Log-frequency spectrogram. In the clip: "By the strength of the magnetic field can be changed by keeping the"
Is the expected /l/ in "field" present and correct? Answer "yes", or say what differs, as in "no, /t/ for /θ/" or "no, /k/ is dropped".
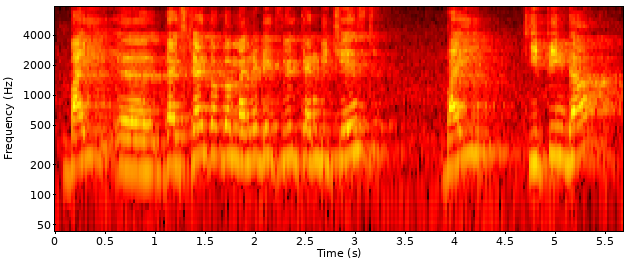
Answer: yes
